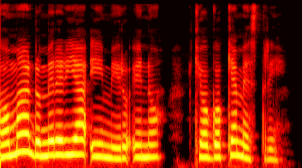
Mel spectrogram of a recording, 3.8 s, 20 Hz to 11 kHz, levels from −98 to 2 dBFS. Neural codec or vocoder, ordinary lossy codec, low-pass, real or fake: none; none; 9.9 kHz; real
